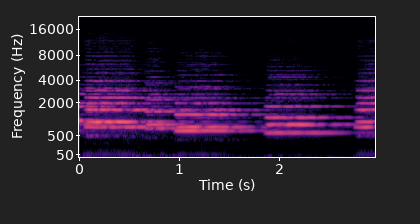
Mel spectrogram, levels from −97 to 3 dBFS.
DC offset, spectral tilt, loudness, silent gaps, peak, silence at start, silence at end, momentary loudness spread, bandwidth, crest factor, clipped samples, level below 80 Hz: under 0.1%; 1.5 dB/octave; -38 LUFS; none; -24 dBFS; 0 s; 0 s; 11 LU; 13 kHz; 14 dB; under 0.1%; -84 dBFS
